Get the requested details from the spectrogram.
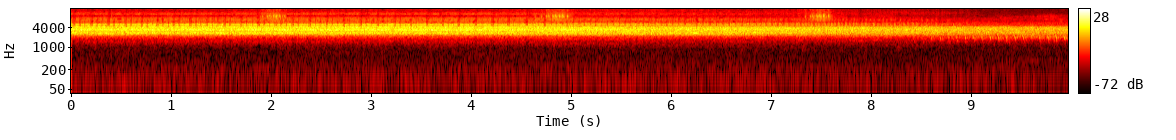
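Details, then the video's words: Loud, continuous droning chorus of cicadas in summer Australian bushland, a steady high hiss that eases slightly toward the end, with faint brief pulses above it. "Cicada sounds - The loud calls of cicadas in the Australian bush in summer"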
